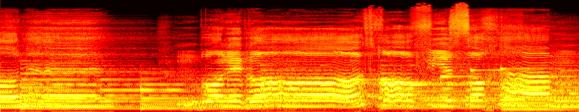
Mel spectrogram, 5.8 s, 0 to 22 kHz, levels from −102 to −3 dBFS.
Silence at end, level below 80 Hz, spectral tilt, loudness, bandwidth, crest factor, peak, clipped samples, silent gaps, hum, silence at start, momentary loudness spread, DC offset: 0 s; -58 dBFS; -4 dB/octave; -18 LUFS; 19 kHz; 14 dB; -4 dBFS; under 0.1%; none; none; 0 s; 12 LU; under 0.1%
